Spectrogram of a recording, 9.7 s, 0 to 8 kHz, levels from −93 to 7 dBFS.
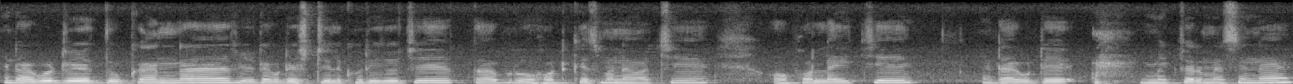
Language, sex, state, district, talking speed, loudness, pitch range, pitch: Odia, male, Odisha, Sambalpur, 130 wpm, -15 LUFS, 155-175 Hz, 165 Hz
